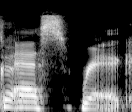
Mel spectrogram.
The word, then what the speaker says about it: Esring: It's spelled phonetically. Like, it's spelled how you say it. Like, it's S-Rig.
